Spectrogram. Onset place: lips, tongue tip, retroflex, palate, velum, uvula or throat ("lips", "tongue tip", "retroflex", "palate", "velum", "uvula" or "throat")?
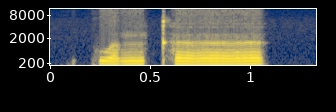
velum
